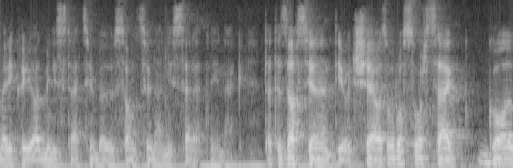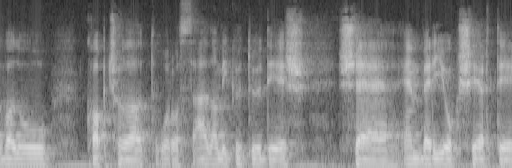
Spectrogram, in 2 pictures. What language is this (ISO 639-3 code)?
hun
